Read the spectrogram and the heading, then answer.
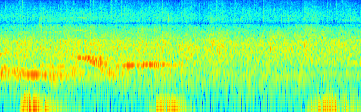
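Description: An audience claps in a sustained, dense round of applause, loud and steady throughout, with a few brief whistles or whoops rising above the clapping.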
